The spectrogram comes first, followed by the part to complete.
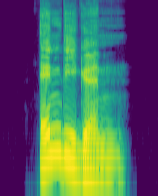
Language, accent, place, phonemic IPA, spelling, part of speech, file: German, Germany, Berlin, /ˈɛndɪɡn̩/, endigen, verb, De-endigen.ogg
- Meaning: archaic form of enden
